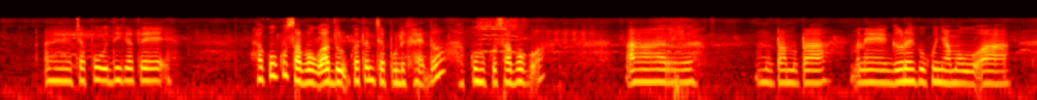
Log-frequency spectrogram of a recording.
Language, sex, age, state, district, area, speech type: Santali, female, 18-30, West Bengal, Uttar Dinajpur, rural, spontaneous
